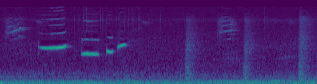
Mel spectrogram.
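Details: Female white-rumped shama singing, a sound used to provoke male shamas into singing: loud pure whistled notes, one long slightly rising whistle, then short lower whistles and a rising final note. Steady low hum and faint clicks follow.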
